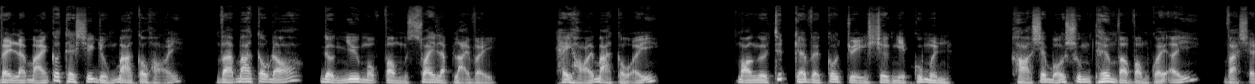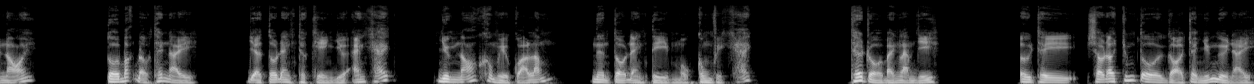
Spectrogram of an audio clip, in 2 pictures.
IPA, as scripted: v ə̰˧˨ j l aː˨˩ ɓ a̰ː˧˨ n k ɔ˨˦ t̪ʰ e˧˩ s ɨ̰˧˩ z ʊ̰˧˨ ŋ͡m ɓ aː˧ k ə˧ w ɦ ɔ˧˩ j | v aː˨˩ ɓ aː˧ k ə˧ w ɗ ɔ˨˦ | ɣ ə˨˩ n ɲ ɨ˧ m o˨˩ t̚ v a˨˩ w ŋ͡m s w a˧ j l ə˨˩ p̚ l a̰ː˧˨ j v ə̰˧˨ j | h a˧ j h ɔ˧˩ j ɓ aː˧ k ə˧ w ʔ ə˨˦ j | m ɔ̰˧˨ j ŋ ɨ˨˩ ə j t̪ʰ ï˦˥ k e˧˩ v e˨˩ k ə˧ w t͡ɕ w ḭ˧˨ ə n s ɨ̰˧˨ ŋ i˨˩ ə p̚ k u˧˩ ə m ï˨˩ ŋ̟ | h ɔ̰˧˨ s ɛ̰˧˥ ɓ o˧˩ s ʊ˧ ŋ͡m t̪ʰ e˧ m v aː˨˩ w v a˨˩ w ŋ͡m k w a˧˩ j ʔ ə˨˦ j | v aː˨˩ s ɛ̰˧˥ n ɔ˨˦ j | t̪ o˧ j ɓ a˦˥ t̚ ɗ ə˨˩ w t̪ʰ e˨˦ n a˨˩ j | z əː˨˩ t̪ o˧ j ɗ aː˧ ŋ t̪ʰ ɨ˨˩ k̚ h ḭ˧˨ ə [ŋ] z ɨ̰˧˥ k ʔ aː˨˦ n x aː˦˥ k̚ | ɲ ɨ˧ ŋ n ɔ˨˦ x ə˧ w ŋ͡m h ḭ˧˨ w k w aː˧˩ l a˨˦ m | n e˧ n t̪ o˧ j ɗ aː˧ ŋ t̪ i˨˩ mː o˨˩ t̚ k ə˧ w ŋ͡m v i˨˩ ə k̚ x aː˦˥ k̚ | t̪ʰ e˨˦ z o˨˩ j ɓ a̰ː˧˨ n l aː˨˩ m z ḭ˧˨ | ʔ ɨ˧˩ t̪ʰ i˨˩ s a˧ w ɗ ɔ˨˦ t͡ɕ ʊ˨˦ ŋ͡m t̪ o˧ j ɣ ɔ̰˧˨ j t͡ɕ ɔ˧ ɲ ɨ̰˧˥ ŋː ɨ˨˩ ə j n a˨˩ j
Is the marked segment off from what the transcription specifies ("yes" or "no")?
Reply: yes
